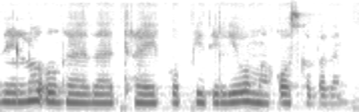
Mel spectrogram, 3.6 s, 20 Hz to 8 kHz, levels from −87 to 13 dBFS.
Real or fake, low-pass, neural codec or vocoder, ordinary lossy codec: real; none; none; none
